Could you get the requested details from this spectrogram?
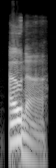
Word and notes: owner: British English

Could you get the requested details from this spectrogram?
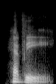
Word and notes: heavy: American English

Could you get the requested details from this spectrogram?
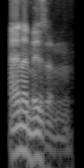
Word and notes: animism: British English

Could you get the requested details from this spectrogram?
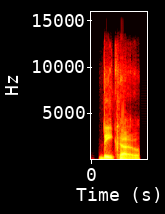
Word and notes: Deco: British English

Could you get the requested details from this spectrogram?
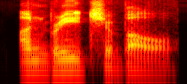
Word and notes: unbreachable: American English

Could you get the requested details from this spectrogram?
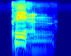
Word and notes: paean: British English

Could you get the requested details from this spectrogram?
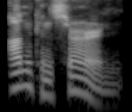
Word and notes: unconcern: American English

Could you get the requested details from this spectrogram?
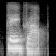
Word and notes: playgroup: Indian

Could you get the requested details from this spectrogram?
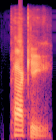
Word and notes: Paki: American English

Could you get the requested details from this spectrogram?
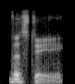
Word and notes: vestee: British English

